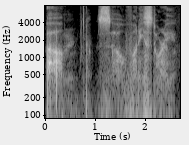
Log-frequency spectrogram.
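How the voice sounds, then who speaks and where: An ASMR creator speaks entirely in a breathy, bright whisper. The delivery is slow and hesitant, a casual, self-effacing ramble that keeps pausing to search for the right word. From United States.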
